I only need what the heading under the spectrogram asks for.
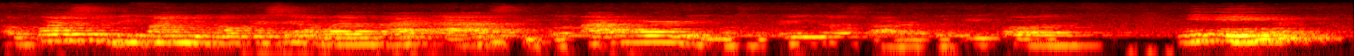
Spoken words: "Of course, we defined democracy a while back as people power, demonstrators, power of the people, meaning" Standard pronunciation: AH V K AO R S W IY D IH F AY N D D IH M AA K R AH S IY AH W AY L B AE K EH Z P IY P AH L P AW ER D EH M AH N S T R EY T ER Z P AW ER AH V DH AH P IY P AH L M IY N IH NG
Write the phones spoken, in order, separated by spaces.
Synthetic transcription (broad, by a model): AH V K AO R S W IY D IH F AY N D D IH M AA K R AH S IY AH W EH L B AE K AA S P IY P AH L P AW ER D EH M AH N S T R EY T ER S P AW ER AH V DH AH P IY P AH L M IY N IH NG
